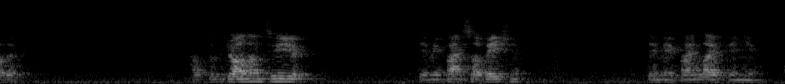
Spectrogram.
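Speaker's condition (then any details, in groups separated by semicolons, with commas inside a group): No condition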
